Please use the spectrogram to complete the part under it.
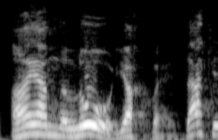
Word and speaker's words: Yahweh: The name that in English is normally written as Jehovah, but was probably pronounced Yahweh.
